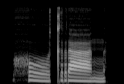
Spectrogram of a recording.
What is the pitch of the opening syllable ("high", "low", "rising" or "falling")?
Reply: low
